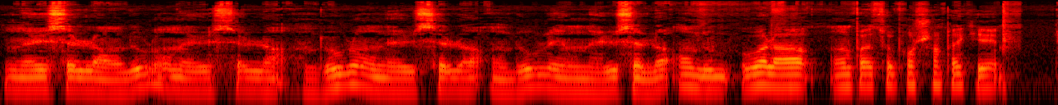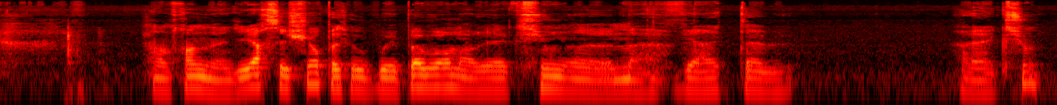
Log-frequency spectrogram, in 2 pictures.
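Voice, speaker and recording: A man with a mellow, medium-pitched voice talks fairly quickly as he opens sticker packs for his viewers. It's a rambling, casual unboxing at home where he sorts each card aloud and makes fun of himself. He records on a handheld phone without a tripod.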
